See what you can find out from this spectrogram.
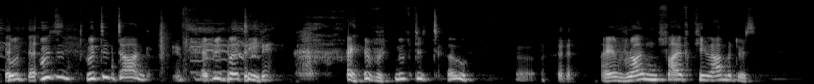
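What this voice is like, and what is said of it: Put-on German accent. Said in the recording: “can you do it in a German accent? ... This is terrible.”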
